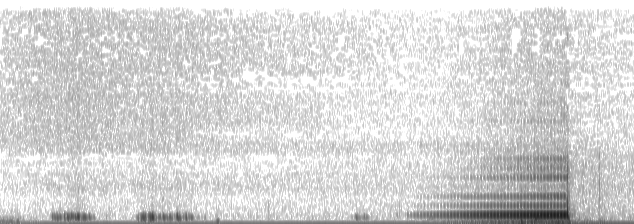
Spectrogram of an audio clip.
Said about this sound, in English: I'm calling my wife right now to gloat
